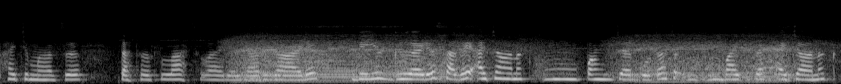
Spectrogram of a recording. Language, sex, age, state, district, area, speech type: Kashmiri, female, 18-30, Jammu and Kashmir, Kulgam, rural, spontaneous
